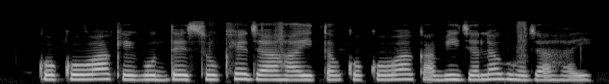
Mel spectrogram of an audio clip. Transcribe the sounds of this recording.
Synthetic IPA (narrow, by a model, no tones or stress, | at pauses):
koːkoːwakeɡʊd̪ːesʊkʰed͡ʒaːɦaːit̪əbkoːkoːwakabʱid͡ʒələɡɦod͡ʒaːɦaːi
